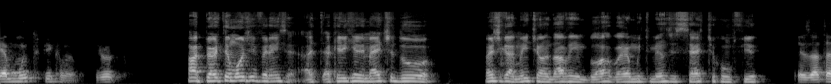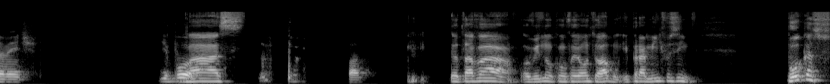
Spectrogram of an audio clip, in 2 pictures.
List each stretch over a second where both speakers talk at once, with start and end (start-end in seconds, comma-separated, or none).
none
